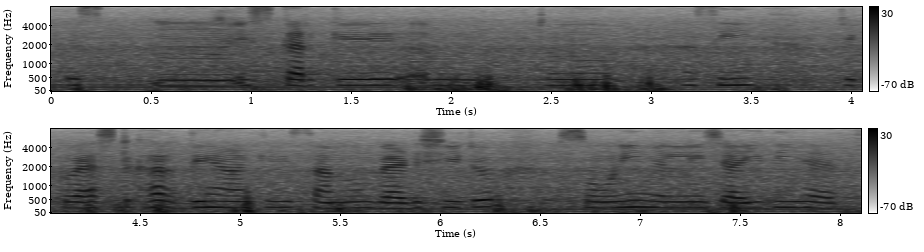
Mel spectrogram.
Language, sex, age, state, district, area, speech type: Punjabi, female, 30-45, Punjab, Bathinda, rural, spontaneous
